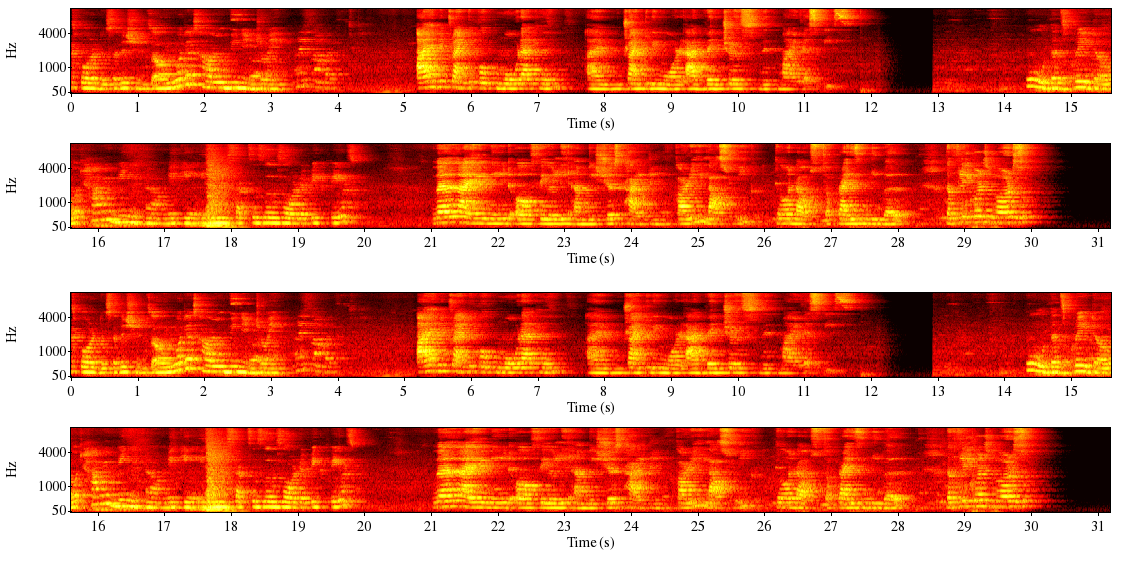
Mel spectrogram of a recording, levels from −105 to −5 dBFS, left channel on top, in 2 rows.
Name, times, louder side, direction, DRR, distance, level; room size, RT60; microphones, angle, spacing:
voice 1, 0.0-4.0 14.3-19.9 28.6-28.9, right 1 dB, 25° right, 3 dB, 0.4 m, -29 dB
voice 2, 5.2-7.3 7.7-11.7 21.0-28.1 28.4-29.9, left 2 dB, 65° left, -1 dB, 0.9 m, -30 dB
4.2 x 3.0 x 3.2 m, 0.73 s
head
